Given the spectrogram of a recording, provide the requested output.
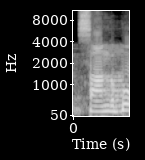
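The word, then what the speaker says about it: Tsangpo: टी यहां पे silent है, ठीक है, एस से पहले टी जब भी आता है तो वो साइलेंट होता ही है, ठीक है।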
